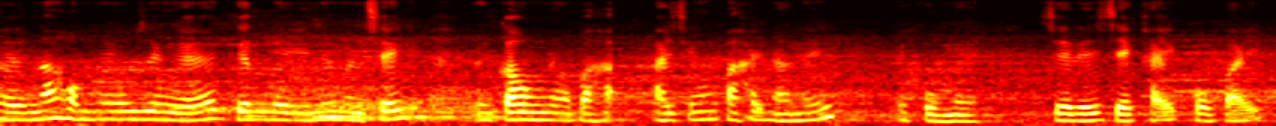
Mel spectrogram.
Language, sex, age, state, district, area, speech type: Bodo, female, 60+, Assam, Chirang, rural, spontaneous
